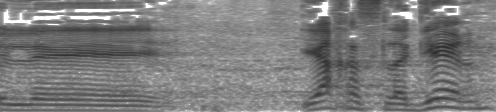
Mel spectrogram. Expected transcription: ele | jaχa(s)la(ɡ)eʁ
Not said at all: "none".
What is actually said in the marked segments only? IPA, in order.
s, ɡ

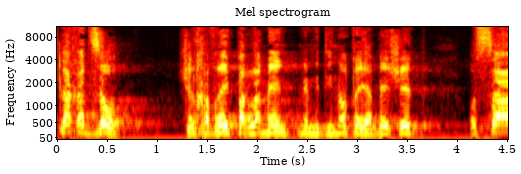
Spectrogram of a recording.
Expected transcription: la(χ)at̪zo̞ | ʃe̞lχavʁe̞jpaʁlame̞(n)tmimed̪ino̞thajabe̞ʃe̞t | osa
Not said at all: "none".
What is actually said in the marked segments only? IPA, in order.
χ, n

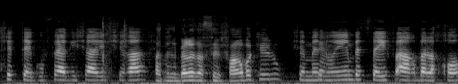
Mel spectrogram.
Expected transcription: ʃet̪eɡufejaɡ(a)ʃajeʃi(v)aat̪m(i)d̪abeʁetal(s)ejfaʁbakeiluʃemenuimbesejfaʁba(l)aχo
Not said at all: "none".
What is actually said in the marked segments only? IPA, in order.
i, ʁ, e, s, l

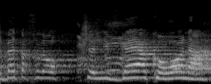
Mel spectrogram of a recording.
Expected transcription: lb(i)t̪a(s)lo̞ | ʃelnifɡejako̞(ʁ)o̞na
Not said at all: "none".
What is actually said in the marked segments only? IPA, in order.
e, χ, ʁ

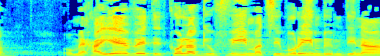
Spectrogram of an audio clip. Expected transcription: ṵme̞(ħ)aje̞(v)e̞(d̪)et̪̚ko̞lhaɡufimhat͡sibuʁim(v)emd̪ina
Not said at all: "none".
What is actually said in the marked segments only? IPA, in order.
ħ, v, t̪, b

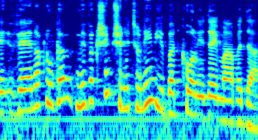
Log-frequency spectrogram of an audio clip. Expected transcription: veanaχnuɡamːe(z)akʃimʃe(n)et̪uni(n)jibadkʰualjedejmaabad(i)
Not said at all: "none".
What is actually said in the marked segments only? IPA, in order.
v, n, m, a

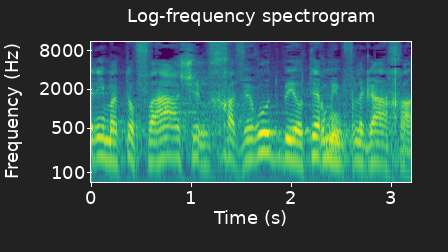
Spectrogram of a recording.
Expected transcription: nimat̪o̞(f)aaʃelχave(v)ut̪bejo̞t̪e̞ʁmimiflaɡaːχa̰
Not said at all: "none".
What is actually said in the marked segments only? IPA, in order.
f, ʁ

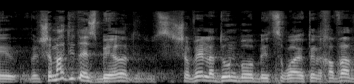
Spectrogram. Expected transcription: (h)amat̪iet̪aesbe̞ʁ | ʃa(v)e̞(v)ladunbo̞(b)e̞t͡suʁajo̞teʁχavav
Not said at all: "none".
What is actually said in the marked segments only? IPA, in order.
ʃ, v, none, b

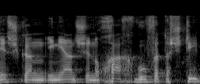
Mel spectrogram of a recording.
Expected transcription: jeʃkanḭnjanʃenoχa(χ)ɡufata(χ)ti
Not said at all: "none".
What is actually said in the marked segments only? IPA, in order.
χ, ʃ

